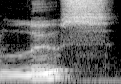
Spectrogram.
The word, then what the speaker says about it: loose: the noun advise advice number two we have loose and lose loose and lose so let's try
